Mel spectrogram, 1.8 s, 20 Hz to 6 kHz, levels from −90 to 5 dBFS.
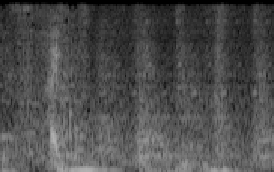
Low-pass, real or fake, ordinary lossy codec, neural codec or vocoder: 5.4 kHz; fake; none; codec, 16 kHz, 1.1 kbps, Voila-Tokenizer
